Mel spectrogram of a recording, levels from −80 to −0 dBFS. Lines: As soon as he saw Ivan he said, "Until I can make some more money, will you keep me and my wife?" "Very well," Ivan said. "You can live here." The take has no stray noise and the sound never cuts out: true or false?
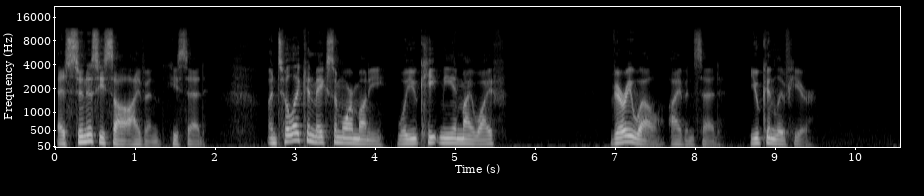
true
